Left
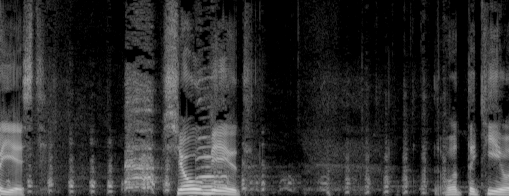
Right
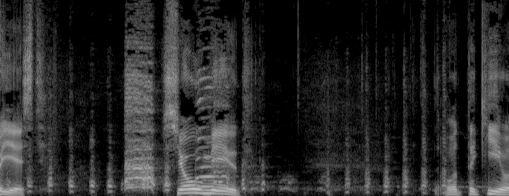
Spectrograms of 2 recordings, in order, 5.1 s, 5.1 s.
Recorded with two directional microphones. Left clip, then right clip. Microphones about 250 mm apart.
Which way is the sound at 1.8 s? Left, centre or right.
Centre.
